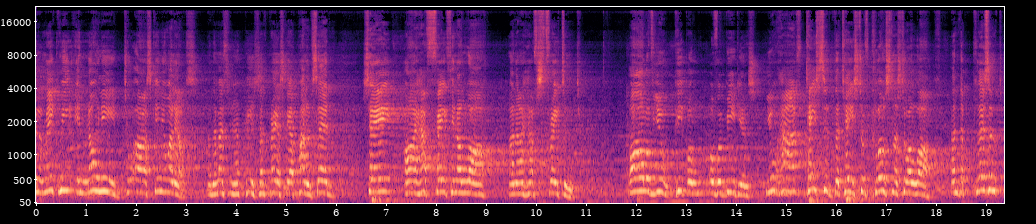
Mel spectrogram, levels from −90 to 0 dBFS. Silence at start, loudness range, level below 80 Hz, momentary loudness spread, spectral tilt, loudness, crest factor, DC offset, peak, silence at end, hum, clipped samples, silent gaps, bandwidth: 0 s; 2 LU; -42 dBFS; 11 LU; -4.5 dB/octave; -14 LUFS; 14 dB; under 0.1%; 0 dBFS; 0 s; none; under 0.1%; none; over 20 kHz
